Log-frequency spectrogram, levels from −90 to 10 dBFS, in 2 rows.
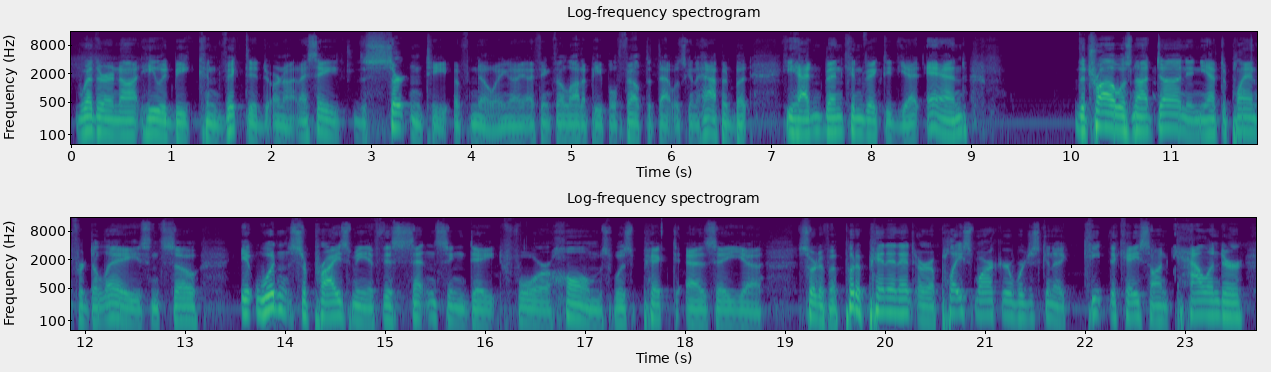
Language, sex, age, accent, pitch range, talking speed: English, male, 40-59, American, 100-125 Hz, 220 wpm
